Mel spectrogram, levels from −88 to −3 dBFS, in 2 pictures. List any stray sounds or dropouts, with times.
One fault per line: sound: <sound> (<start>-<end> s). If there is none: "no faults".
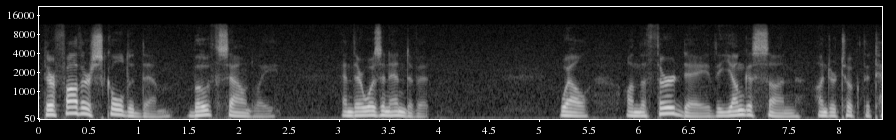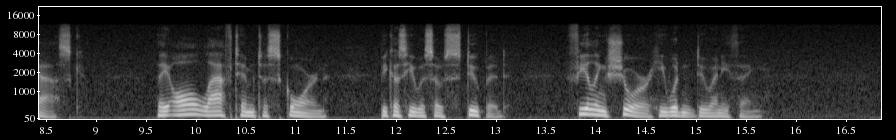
no faults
